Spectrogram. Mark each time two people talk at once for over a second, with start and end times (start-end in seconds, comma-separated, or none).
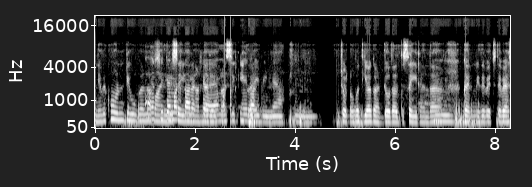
1.1-3.5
